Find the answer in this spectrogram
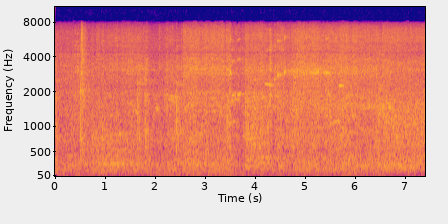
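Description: Freight train of covered sliding-wall wagons rolling past: a steady rumble of steel wheels on rail, broken by irregular clacks as the wheels cross rail joints. A faint high wheel squeal rises briefly about four seconds in.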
